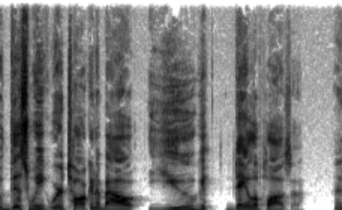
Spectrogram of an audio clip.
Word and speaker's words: Hugues: There's a lot of silent letters in it. Use my hook on phonics and you got it. It looks like Hugues, but the way I understand it, it's pronounced Hugue.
